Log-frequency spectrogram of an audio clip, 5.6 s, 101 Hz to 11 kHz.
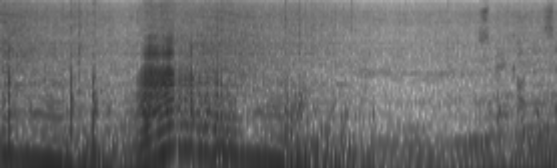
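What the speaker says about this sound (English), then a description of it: "So we'll give it a rev." A Vauxhall Astra mk2 GTE with a 16-valve engine idles and then revs once sharply, the pitch climbing and falling back to a steady idle in freezing, hailing weather, loud and close.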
